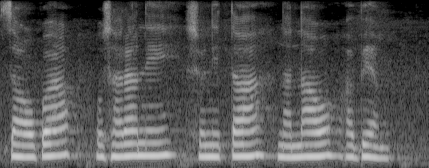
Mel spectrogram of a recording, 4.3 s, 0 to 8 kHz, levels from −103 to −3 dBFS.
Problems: constant background noise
